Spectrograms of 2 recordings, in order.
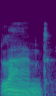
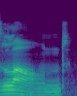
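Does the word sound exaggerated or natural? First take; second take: natural; exaggerated. First: It is said with a plain, natural British vowel. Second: It is said with an exaggerated put-on British vowel. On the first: The speaker calls it right. "Land, Bobby, land" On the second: The speaker calls it wrong. "Nobody in, in England says larned"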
